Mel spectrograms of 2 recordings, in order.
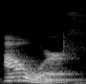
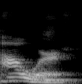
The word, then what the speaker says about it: hour: isso claramente a palavra our né ela começa por H né mas vocês podem notar aqui que o h não é pronunciado né então assim como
